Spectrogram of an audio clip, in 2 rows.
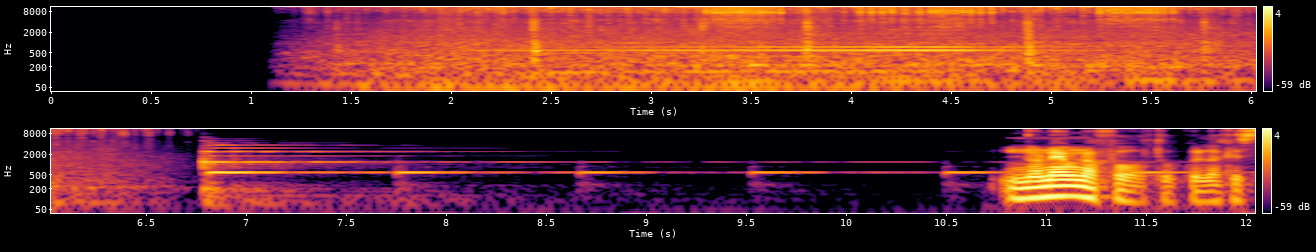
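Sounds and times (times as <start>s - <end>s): bicycle clicks: 1.1s - 6.8s
bicycle rattling: 1.1s - 6.8s.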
